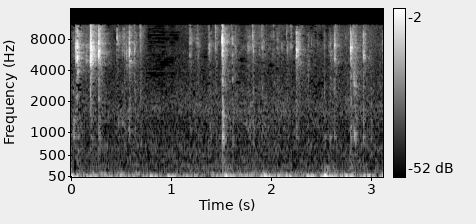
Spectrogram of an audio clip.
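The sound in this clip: Typing on a computer keyboard while writing code: quick, uneven clicking keystrokes that continue throughout, fairly faint, with no voices.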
